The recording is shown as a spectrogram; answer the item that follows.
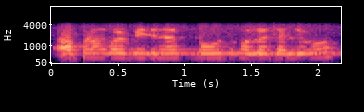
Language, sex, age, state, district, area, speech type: Odia, female, 18-30, Odisha, Subarnapur, urban, conversation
